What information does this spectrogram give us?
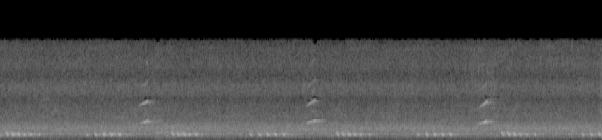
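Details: A male crested goshawk at a secondary-forest nest, holding a freshly caught tree lizard, calls his incubating mate in short, rapid bursts of even, mid-pitched notes, about one burst a second; faint high chirps from other birds sound behind.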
